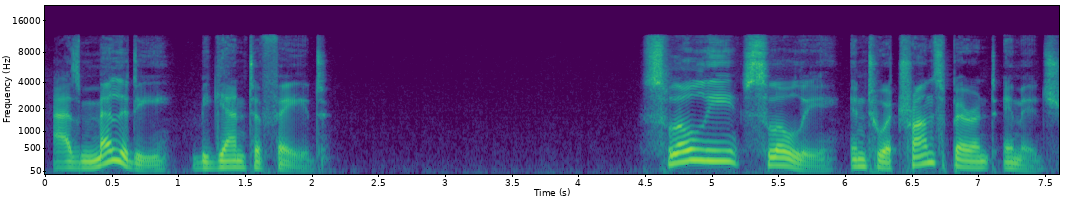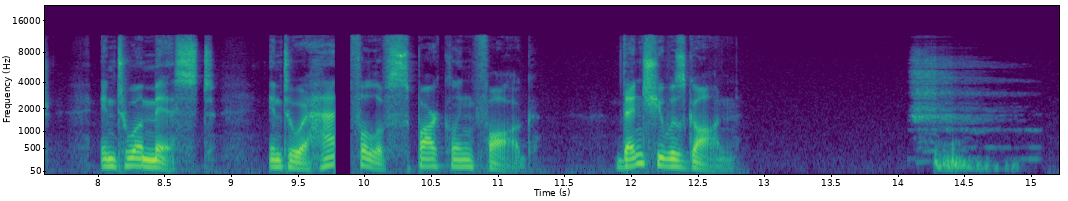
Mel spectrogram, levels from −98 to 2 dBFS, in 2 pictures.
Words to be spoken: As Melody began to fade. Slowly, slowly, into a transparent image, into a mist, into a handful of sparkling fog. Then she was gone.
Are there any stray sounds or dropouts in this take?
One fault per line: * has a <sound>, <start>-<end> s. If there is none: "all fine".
* has a dropout, 9.8-9.9 s
* has a sigh, 14.1-15.1 s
